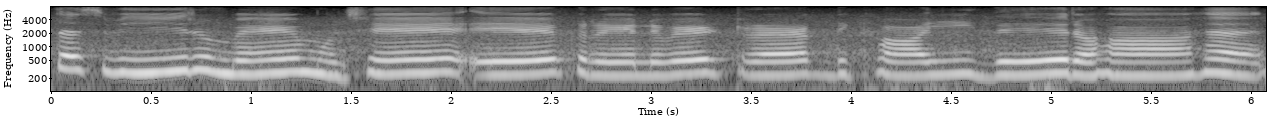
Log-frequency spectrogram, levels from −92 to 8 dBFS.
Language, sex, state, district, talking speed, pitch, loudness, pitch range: Hindi, female, Madhya Pradesh, Katni, 100 wpm, 245 Hz, -13 LUFS, 230-260 Hz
